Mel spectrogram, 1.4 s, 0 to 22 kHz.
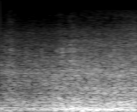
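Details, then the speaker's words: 2006 Dodge Ram 1500 Megacab project truck, V8 started after purchase before refueling: deep, steady low rumble with an even, unbroken beat and no ticks or knocks; normal idle, "she is purring." "Yeah, look at that. She is purring."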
